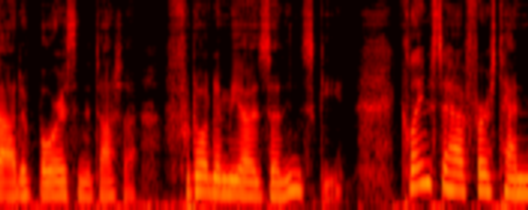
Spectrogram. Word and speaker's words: Volodymyr: Pronounce that first name. No way. Not touching that with a 10-foot pole. Volodymyr. Come on. That's easy. Volodymyr.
